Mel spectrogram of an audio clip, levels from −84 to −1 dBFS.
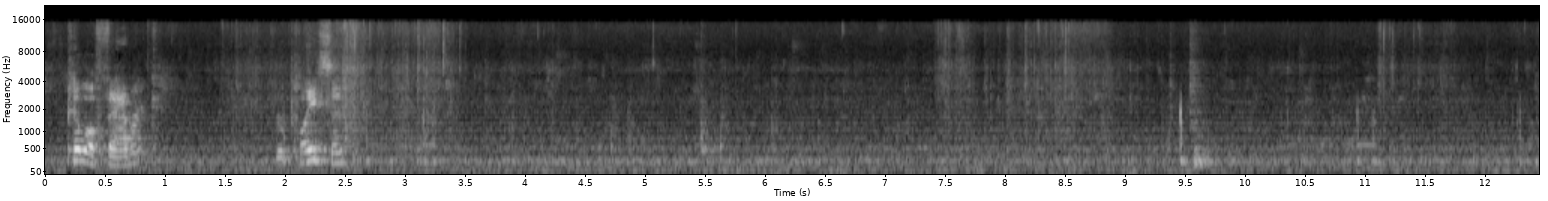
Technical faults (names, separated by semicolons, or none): none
